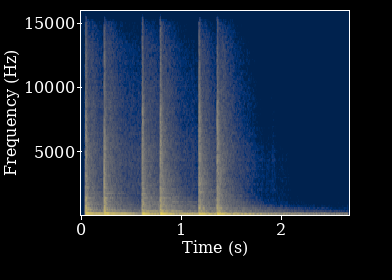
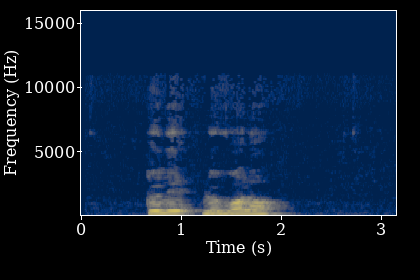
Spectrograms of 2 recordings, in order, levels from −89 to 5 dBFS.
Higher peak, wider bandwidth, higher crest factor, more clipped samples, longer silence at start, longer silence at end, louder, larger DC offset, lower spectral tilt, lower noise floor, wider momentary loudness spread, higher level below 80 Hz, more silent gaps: first, 0 dBFS vs -8 dBFS; first, 14.5 kHz vs 7.2 kHz; about the same, 18 dB vs 16 dB; neither; second, 0.05 s vs 0.65 s; second, 0.25 s vs 1.2 s; first, -18 LUFS vs -21 LUFS; neither; second, -7 dB/octave vs -9.5 dB/octave; second, -40 dBFS vs -72 dBFS; first, 20 LU vs 11 LU; first, -26 dBFS vs -68 dBFS; neither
